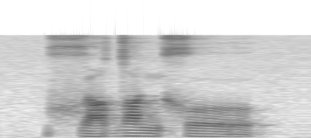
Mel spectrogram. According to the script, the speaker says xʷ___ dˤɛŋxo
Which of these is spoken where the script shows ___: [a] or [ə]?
ə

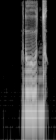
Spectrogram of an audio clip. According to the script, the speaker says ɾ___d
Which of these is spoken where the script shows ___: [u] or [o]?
u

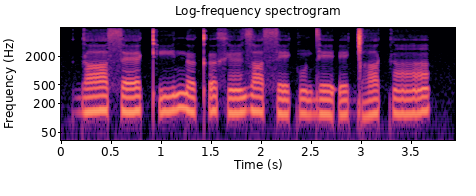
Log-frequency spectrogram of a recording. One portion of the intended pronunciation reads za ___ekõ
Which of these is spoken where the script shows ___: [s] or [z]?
s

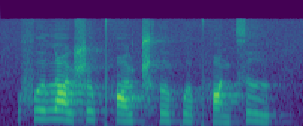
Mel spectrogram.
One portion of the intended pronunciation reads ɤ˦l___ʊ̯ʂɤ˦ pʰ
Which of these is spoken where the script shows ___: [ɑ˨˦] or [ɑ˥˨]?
ɑ˥˨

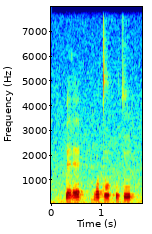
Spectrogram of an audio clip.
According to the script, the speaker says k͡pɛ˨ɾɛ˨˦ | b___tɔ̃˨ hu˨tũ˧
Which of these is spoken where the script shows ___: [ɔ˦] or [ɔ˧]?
ɔ˧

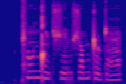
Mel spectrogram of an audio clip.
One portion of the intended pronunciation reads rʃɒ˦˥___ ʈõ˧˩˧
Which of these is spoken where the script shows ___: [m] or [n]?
m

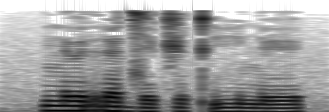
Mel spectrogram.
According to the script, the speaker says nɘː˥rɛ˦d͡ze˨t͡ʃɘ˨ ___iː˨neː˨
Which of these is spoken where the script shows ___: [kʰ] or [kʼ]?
kʼ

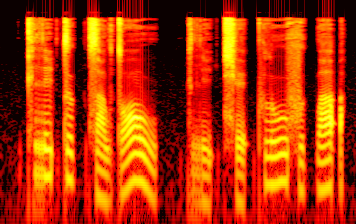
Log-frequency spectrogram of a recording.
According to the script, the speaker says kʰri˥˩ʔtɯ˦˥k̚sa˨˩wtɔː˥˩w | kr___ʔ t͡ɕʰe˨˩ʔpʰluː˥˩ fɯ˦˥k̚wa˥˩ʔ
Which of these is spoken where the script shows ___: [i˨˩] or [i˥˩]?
i˨˩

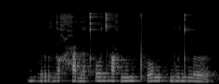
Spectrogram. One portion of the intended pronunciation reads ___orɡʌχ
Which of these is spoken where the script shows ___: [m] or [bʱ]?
bʱ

